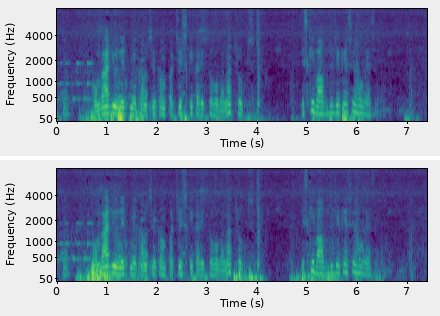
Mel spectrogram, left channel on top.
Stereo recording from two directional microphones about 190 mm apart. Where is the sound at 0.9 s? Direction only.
15° left (ahead or behind); by 2.8 s 30° left (ahead or behind).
